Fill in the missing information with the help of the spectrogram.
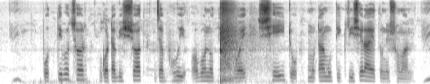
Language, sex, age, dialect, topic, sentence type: Bengali, male, 18-24, Rajbangshi, agriculture, statement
